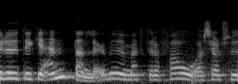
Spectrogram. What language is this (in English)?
Icelandic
